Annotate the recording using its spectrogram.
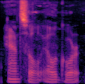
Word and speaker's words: Ansel Elgort: And we should say that Baby Driver is played by Ansel Elgort, if I'm pronouncing that correctly.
